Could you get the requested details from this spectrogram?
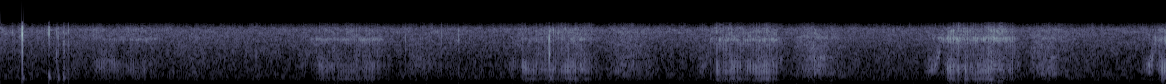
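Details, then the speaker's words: Adult snoring after two days without sleep: rough, rattling snores in close pairs, a double snore with two noisy sounds per breathing cycle, over faint room noise. "I wasn't really aware that someone can snore in doubles didn't know it could happen"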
